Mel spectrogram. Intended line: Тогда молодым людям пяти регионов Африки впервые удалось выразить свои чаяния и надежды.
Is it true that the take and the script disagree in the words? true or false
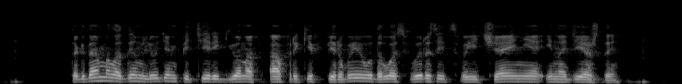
false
